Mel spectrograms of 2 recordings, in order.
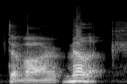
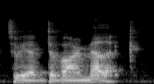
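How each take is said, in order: First: "Davar" rushed, stress moved onto "melech"; "Davar melech" said fast, weight on "melech"; quicker davar. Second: "davar" quick and light, stress landing on "melech"; "davar melech" run together, weight on "melech"; stress on second word. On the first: Teacher shows the weight sliding onto "melech". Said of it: "pronounced a little more quickly". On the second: Teacher shows stress sliding onto "melech". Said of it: "the emphasis is shifting to the second word". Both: Shown as a demonstration.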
